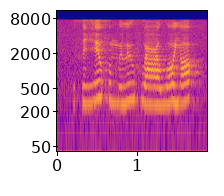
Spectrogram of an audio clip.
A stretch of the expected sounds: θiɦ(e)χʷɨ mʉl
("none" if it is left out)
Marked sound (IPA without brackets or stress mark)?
e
